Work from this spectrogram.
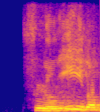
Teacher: vocal cerrada más vocal cerrada en este caso sí la segunda siempre es la tónica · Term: diptongos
